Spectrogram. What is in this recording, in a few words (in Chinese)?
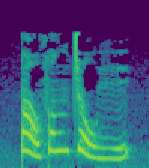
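"暴风骤雨", Mandarin Chinese; chinese-flashcards; hsk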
